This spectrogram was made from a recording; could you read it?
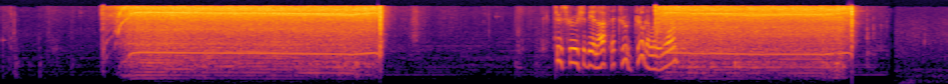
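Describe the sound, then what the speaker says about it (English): Two loud bursts of a power drill boring starter holes in oak for a pull-out kitchen cabinet shelf, each lasting over a second, separated by a brief high squeal. "I'll drill a couple of starter holes."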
